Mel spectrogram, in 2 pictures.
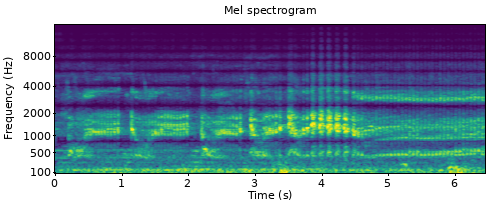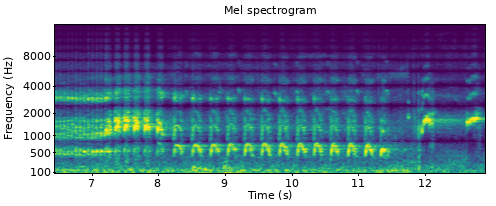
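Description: Call of a kookaburra, the laughing jackass bird: harsh chuckling notes build into a loud, rapid, rhythmic series of cackling bursts, with no other sounds.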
